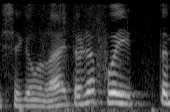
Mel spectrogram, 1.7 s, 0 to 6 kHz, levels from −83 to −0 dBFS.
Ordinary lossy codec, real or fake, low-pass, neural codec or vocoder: none; real; 5.4 kHz; none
